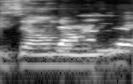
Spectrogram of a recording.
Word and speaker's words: Zalneraitis: Zalneraitis.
